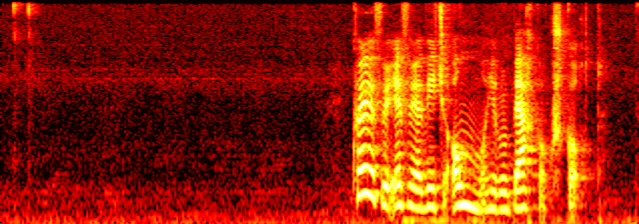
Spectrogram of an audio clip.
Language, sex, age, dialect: Faroese, female, 15-35, Norðurstreymoy/Eysturoy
